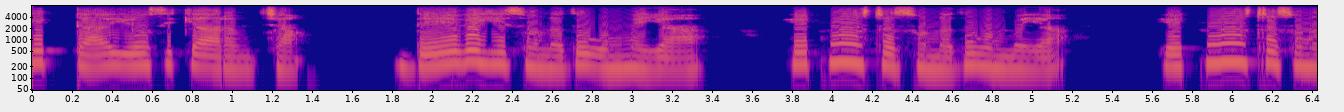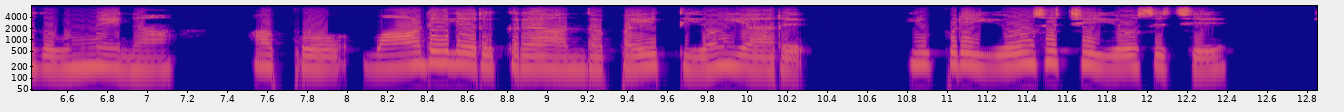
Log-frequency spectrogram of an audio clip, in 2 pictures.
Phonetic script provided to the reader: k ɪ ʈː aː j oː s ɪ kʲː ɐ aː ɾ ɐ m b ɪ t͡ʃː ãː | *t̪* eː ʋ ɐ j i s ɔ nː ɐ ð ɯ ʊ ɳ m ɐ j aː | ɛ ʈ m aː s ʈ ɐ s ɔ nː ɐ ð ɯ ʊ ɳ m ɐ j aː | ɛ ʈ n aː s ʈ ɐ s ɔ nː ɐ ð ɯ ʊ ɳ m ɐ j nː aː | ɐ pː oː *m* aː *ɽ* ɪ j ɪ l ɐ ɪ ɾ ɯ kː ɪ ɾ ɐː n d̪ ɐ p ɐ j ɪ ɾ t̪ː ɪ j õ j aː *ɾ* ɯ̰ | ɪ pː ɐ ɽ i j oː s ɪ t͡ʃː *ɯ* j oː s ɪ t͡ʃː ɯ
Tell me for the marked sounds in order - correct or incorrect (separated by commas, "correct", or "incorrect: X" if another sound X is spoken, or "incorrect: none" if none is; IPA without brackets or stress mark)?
incorrect: d̪, correct, correct, correct, correct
